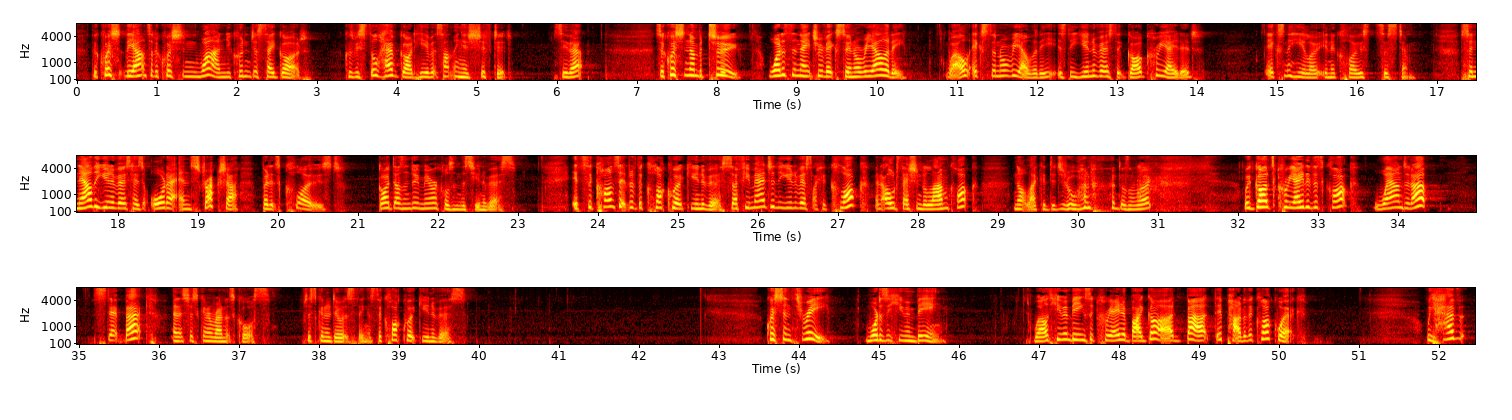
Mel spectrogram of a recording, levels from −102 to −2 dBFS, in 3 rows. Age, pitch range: 40-59, 230-300 Hz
